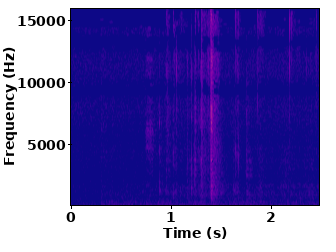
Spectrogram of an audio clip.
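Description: Faint typing on a computer keyboard: a few scattered soft key clicks over a low hum, the sharpest about one and a half seconds in.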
